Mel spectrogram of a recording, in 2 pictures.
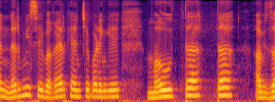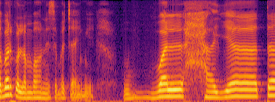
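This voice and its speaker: A woman's voice: lowish voice, darkish tone. Patient woman teaching recitation rules. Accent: Pakistani Urdu. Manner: patient, explains step by step, drawls each recited word slowly. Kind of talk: Tajweed lesson.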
